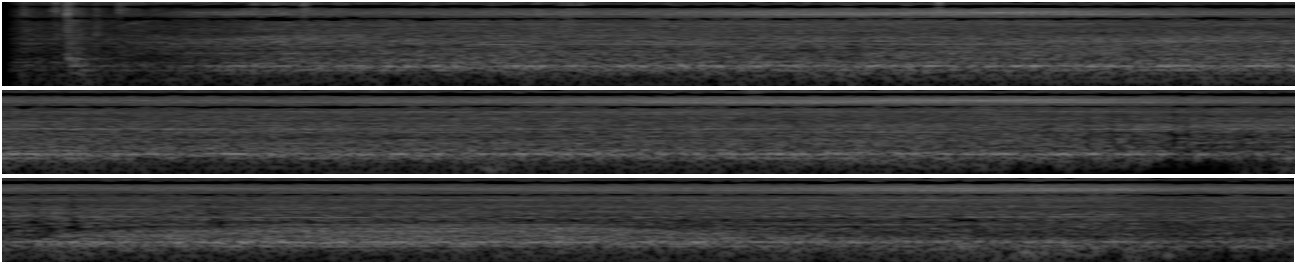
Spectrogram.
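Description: Robot vacuum cleaner running on a rug: a steady motor-and-suction hum with a low steady tone. It dips briefly about two-thirds through, then swells a little for a few seconds.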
